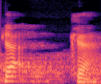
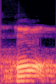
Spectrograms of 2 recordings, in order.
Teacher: sifat hamas dimiliki huruf kaf, maka qaf tidak ada sifat hamas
